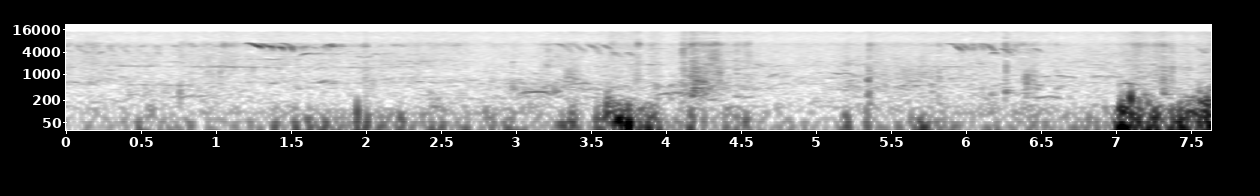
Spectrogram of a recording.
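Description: High-pitched bird chirps in three quick runs about two to three seconds apart, over a low rumble that grows louder near the end.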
